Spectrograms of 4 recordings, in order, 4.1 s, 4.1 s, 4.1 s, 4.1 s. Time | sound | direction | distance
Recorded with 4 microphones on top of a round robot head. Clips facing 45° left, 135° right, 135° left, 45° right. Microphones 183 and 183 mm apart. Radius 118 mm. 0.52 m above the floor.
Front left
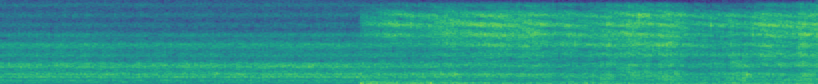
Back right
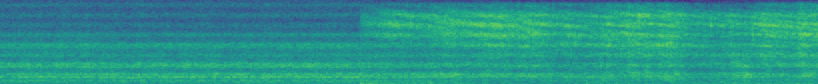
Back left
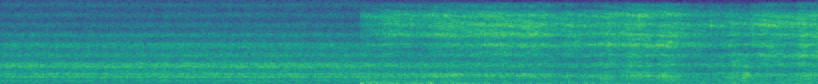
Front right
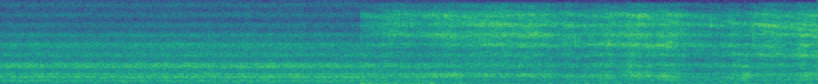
1.8 | footsteps | 65° left | 1.7 m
